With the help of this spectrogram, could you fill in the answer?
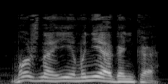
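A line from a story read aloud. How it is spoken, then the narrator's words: Plain question. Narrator (Russian): спросил я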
